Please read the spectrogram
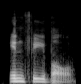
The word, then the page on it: enfeeble: American English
